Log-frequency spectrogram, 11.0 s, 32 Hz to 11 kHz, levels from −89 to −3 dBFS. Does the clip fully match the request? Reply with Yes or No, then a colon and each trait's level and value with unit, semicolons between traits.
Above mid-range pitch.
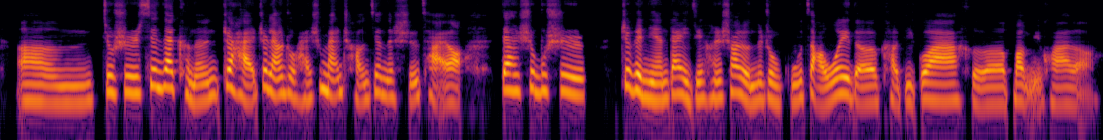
No: medium, 180 Hz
